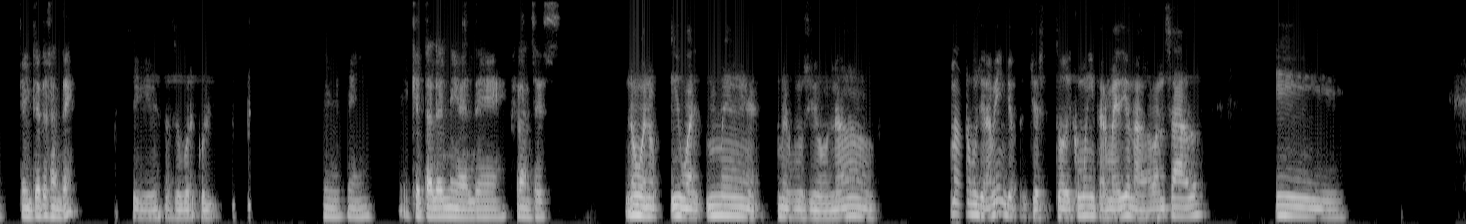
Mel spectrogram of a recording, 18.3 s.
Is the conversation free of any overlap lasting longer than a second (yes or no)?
yes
